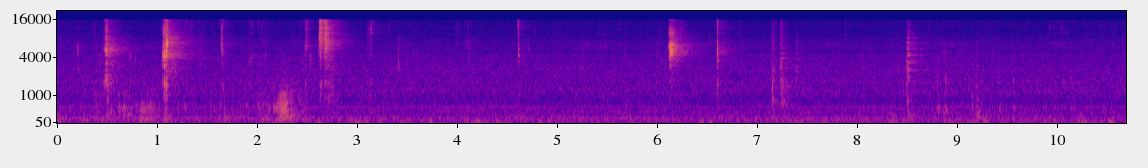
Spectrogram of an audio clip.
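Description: Close-up eating sounds of a person eating fish with his fingers: scattered wet mouth smacks and sucking clicks, the sharpest about a second in and about six seconds in.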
